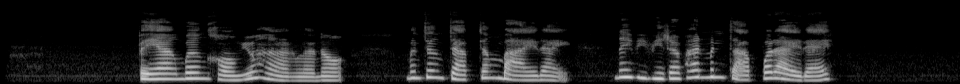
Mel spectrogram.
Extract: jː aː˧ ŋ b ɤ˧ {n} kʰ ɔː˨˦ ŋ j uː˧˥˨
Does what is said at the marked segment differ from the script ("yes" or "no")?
yes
